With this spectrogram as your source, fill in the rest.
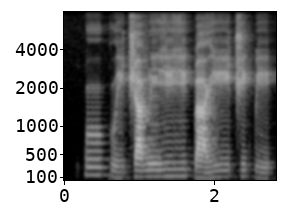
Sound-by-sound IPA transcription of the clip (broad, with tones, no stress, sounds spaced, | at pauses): k͡p uː˦ kʷ iː˨ t͡ʃ a˦ v ĩ˦ ɣ i˦ ɣ i˦ ɡ͡b a˨ ɣ iː˦ t͡ʃ i˦ k͡p i˨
